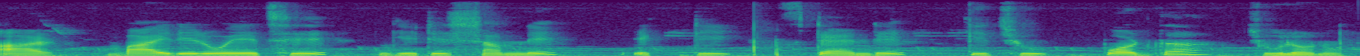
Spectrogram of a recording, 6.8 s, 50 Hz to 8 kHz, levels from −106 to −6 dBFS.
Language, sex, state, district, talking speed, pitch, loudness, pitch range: Bengali, female, West Bengal, Cooch Behar, 90 wpm, 195 Hz, -17 LUFS, 185-210 Hz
